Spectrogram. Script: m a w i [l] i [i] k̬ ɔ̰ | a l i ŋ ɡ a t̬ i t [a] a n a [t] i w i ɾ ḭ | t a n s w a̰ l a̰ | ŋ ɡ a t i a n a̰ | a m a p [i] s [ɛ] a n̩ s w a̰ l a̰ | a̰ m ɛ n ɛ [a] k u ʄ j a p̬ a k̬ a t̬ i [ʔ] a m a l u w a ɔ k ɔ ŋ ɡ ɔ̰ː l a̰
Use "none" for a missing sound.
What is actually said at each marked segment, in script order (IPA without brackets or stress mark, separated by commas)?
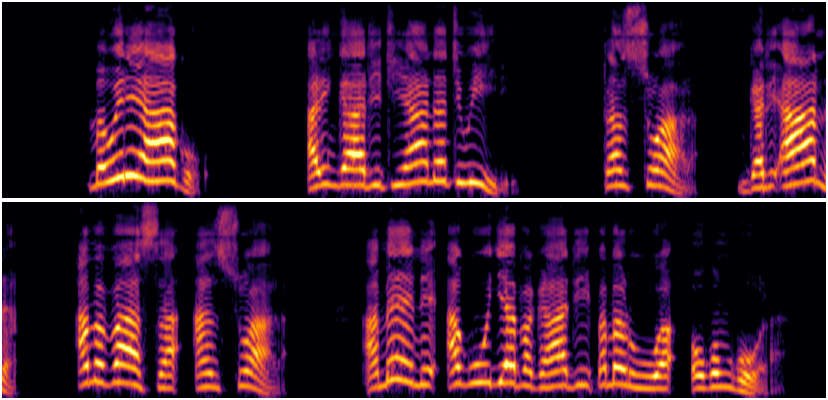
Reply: ɾ, a, i, t, a, a, a, p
